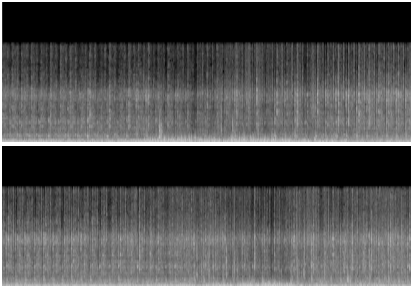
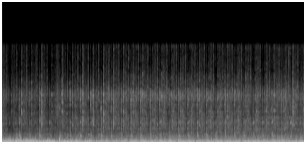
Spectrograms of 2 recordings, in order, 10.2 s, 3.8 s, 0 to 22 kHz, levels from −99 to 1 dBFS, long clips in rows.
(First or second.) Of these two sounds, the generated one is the second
